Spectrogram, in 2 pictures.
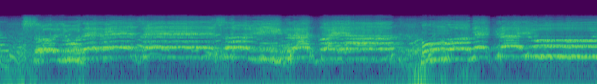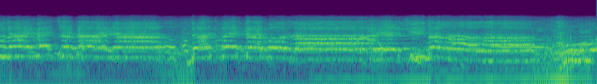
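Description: A group of young people, girls and boys together, singing loudly in unison, holding each note for about a second.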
